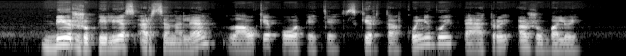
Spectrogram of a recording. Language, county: Lithuanian, Klaipėda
